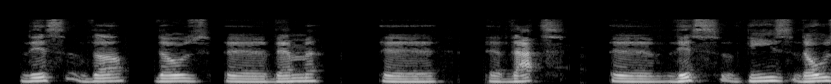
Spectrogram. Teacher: This sound is the one that we normally use for function words, and it is a voiced version of th spelled words, such as this, the, those, them, that.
